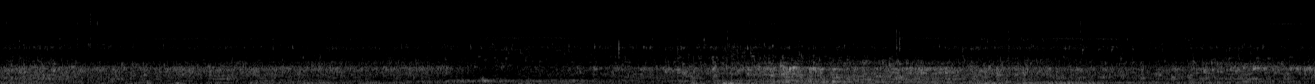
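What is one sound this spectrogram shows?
A diver breathes in through a regulator with a hiss.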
